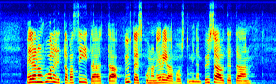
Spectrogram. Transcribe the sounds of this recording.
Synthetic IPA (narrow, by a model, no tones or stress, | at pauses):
me̞jdæno̞nɦuo̞le̞hdit̪ːɑʋɑsiːt̪æet̪ːæyçt̪e̞jskunːɑne̞ɾiɑrʋo̞jst̪umine̞mpysæyt̪e̞t̪æːn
